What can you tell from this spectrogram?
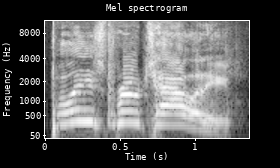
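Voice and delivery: high, mock outraged cry of police brutality. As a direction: squeal it like a hammed-up victim. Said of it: "I'm going".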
